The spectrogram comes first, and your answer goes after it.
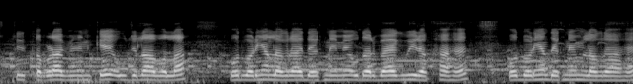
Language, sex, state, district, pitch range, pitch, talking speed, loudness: Hindi, male, Bihar, Supaul, 205-215 Hz, 210 Hz, 225 wpm, -17 LUFS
